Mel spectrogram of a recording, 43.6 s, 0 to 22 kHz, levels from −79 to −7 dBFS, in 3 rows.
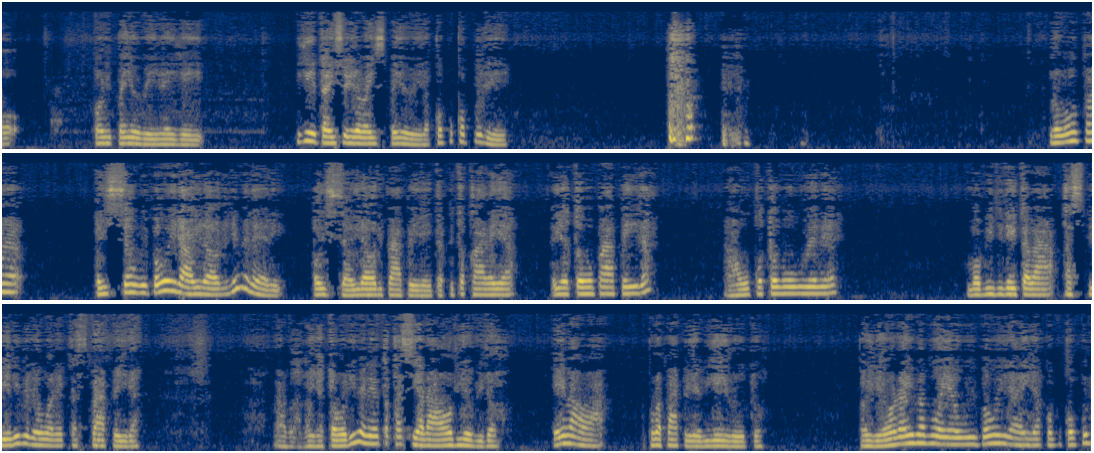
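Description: Across the whole recording the speech carries generation loss, most likely from the audio being decoded and re-encoded around ten times with AAC-LC at a rate that sounds close to 64 kbit/s. Each pass requantises on a shifted frame grid, so coding noise and spectral holes stack up. The result is swirly, hollow and smeared beyond what a single encode would give, with consonant attacks softened and nothing present above 16.5 kHz.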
